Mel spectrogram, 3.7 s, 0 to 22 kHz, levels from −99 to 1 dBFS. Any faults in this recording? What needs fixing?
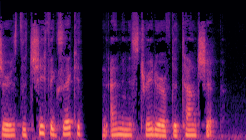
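Long network dropout, 1.21 to 1.55 s, after "is the chief": likely packet loss; a fading buzz turns to silence, then "administrator of the" resumes with 0.32 s lost.

Prevent it with a more stable network path plus forward error correction or retransmission, so lost audio is recovered before playback.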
